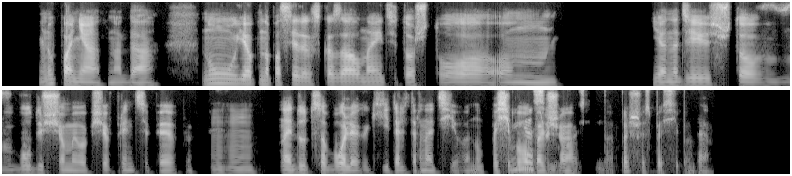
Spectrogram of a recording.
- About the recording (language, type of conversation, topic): Russian, unstructured, Почему многие считают, что вегетарианство навязывается обществу?
- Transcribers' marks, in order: none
